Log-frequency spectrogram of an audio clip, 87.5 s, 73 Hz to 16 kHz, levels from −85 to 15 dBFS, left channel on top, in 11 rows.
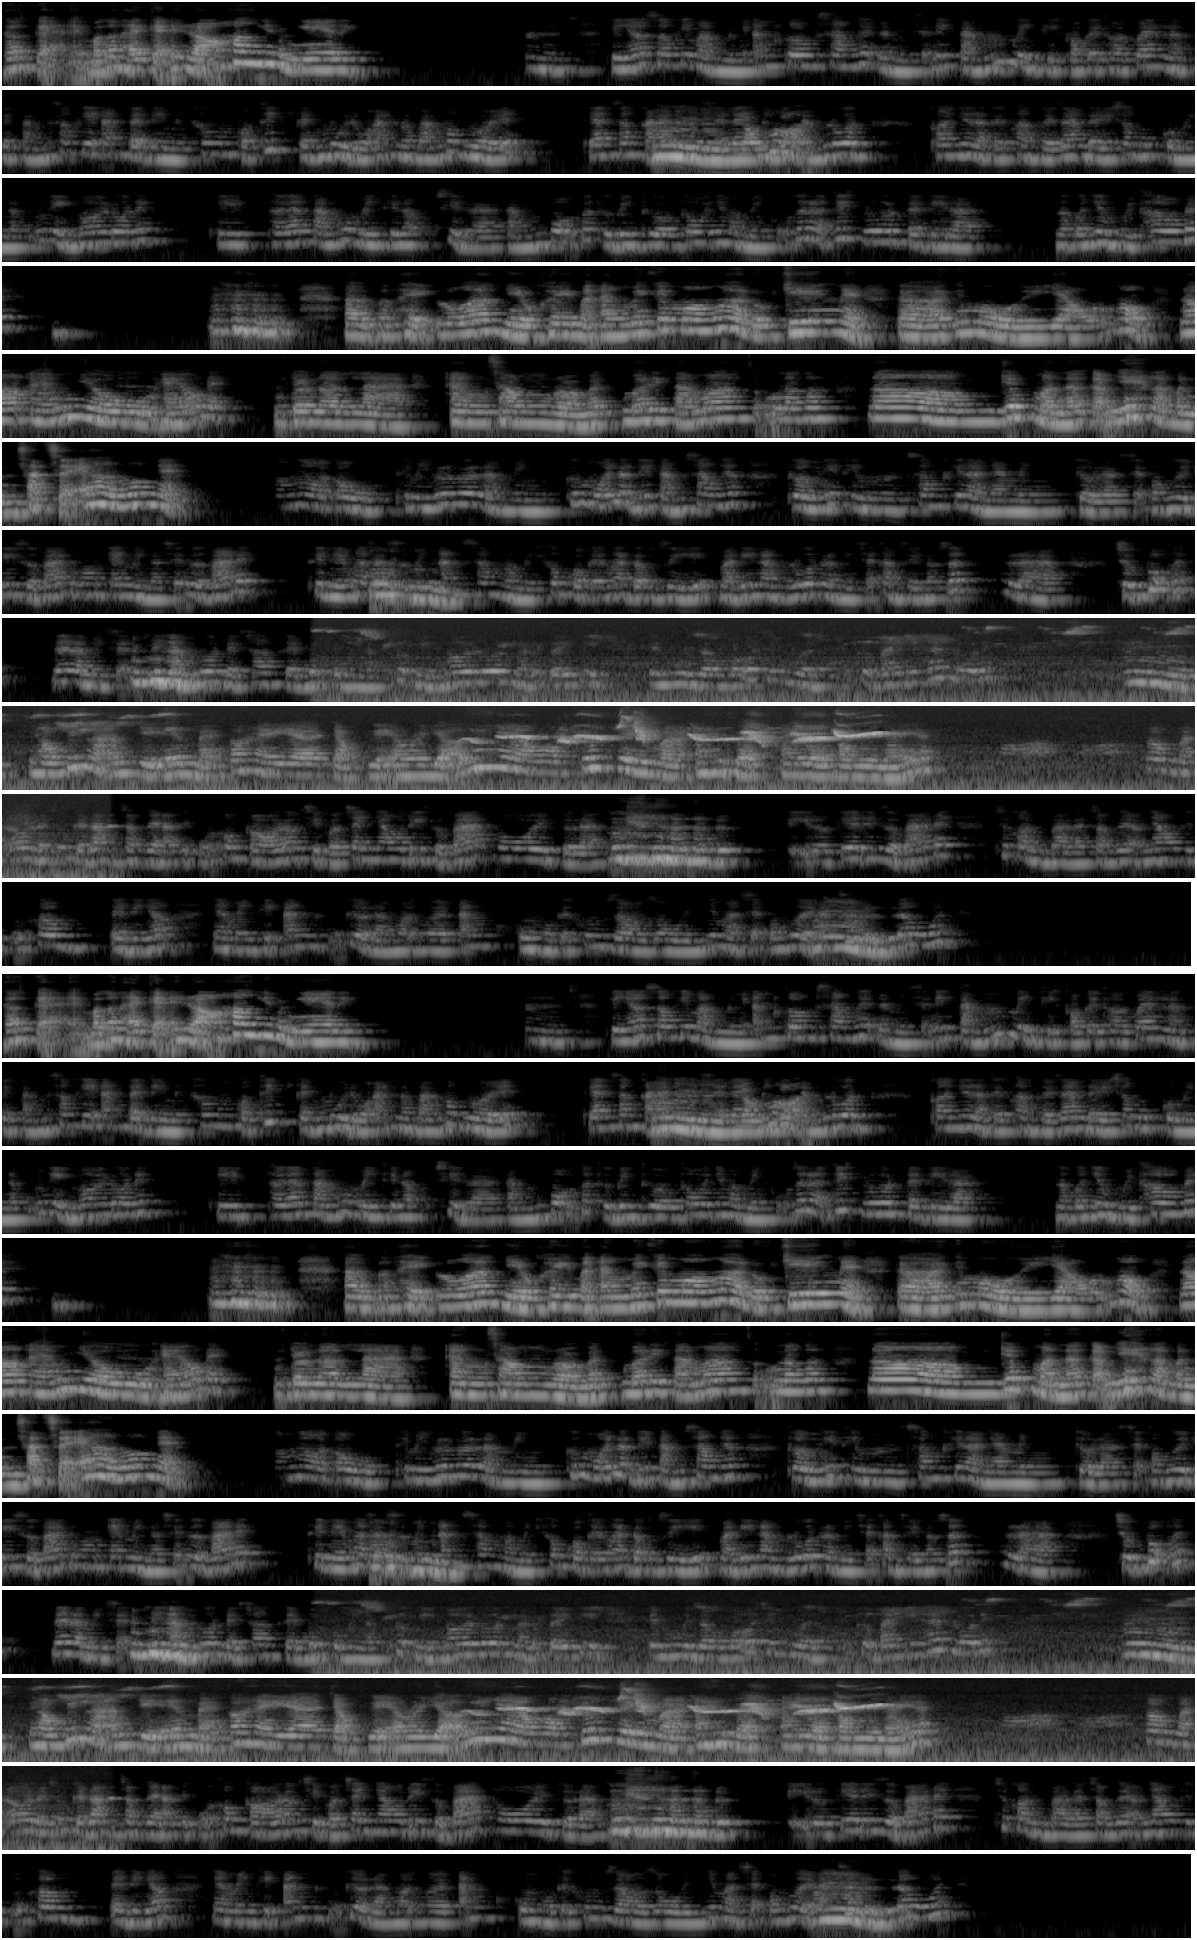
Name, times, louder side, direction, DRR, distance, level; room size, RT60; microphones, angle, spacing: voice 1, 0.0-2.3 12.3-13.3 25.2-33.3 33.6-34.5 34.8-37.3 37.6-40.9 50.2-50.7 56.5-57.0 63.1-69.8 75.6-76.3 84.9-85.4, right 1 dB, 45° right, -2 dB, 0.9 m, -35 dB
voice 2, 3.5-11.4 11.9-13.9 14.1-16.9 17.3-22.4 22.9-24.3 32.6-33.1 41.6-49.4 49.8-55.6 56.0-62.3 69.1-69.2 71.2-75.9 76.3-76.4 76.8-85.8, equal, 25° right, -4 dB, 0.7 m, -44 dB
sound 1, 57.7-58.8 59.0-65.3 65.6-72.3, left 2 dB, 35° left, 0.5 m, -30 dB
2.7 x 2.1 x 2.9 m, 0.35 s
head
